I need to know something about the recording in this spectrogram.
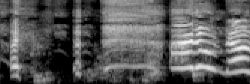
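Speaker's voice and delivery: high, slow, laughing shout of I don't know; babbling through laughter. Retold or imitated. Flustered at the drive-thru speaker, laughing and babbling. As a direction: blurt it out helplessly through a laugh. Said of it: "I just started babbling".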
